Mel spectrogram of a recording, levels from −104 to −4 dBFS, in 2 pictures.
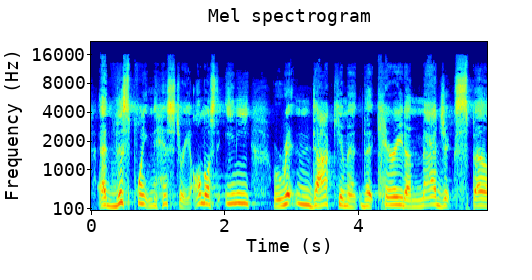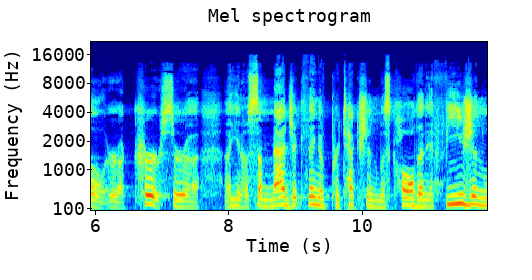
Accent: American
